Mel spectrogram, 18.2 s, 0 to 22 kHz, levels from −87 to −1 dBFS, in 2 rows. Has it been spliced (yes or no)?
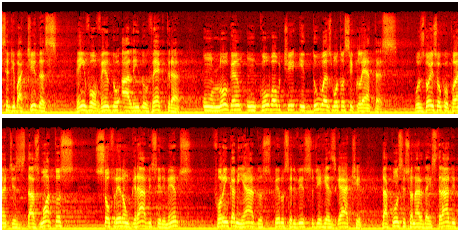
no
